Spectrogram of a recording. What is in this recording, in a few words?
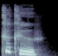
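"cuckoo", British English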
